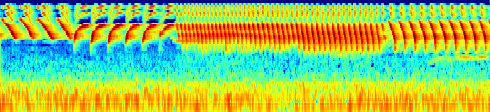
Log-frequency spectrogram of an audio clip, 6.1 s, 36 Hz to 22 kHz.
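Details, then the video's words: Lure song of a canary, rich and varied with long runs, for prompting other canaries to sing. Rapid down-slurred whistles lead into a long, dense, buzzy trill, then a series of quick repeated sweeping notes. "Pasti Nyaut Gacor Do00r Dengan Pancingan Kenari Cengkok Mewah Nembak Panjang Ini"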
